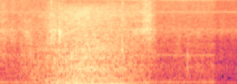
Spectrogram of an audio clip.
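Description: A car passing by on the street, its sound rising and fading over about a second.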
